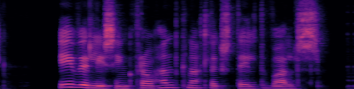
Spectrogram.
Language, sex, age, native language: Icelandic, female, 40-49, Icelandic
